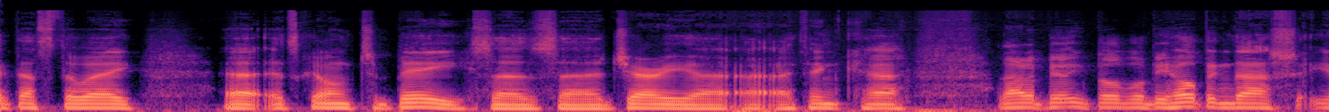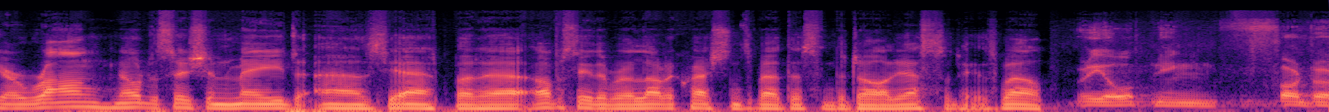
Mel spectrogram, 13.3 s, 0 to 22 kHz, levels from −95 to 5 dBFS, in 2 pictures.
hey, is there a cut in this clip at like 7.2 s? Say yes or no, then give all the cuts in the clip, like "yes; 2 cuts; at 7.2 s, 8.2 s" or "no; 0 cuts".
no; 1 cut; at 2.4 s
